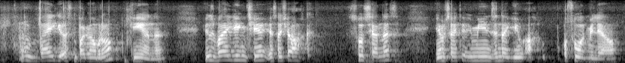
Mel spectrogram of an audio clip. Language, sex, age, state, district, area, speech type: Kashmiri, male, 45-60, Jammu and Kashmir, Budgam, urban, spontaneous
